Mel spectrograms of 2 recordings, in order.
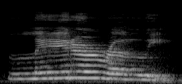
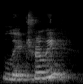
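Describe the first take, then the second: First: It is said with an American accent. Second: It is said with a British accent.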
